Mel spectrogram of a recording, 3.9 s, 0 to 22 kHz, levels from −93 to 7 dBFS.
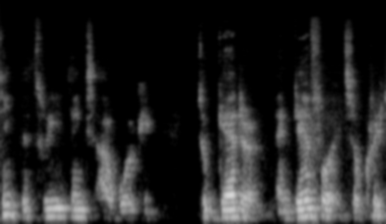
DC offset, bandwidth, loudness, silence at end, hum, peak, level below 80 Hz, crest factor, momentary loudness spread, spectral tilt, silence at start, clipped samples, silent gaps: under 0.1%; 12.5 kHz; -22 LUFS; 0 s; none; -2 dBFS; -66 dBFS; 20 dB; 16 LU; -7 dB/octave; 0 s; under 0.1%; 1.92-1.97 s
